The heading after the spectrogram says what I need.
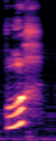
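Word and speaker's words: Buch: أول حاجة بننطقها خ في الكلمة قبلها حرف من الحروف دول، الآ أو الأو أو الأو، وهنا اللي تسيها جه قبلها الأو.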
